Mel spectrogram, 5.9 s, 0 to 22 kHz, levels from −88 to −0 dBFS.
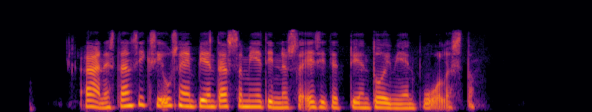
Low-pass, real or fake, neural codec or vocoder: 7.2 kHz; real; none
